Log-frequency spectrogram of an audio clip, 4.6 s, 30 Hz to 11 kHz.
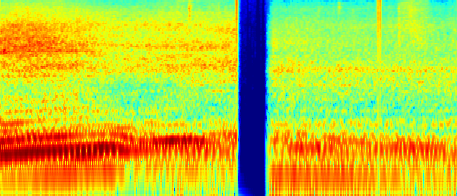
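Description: A Jeep's V6 engine rumbles and revs loudly up close, the steady growl cut by a brief silent gap before resuming.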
